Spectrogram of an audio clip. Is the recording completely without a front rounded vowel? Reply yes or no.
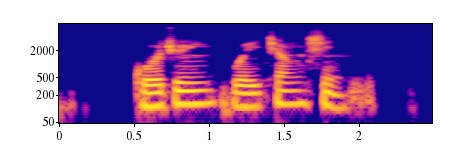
no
